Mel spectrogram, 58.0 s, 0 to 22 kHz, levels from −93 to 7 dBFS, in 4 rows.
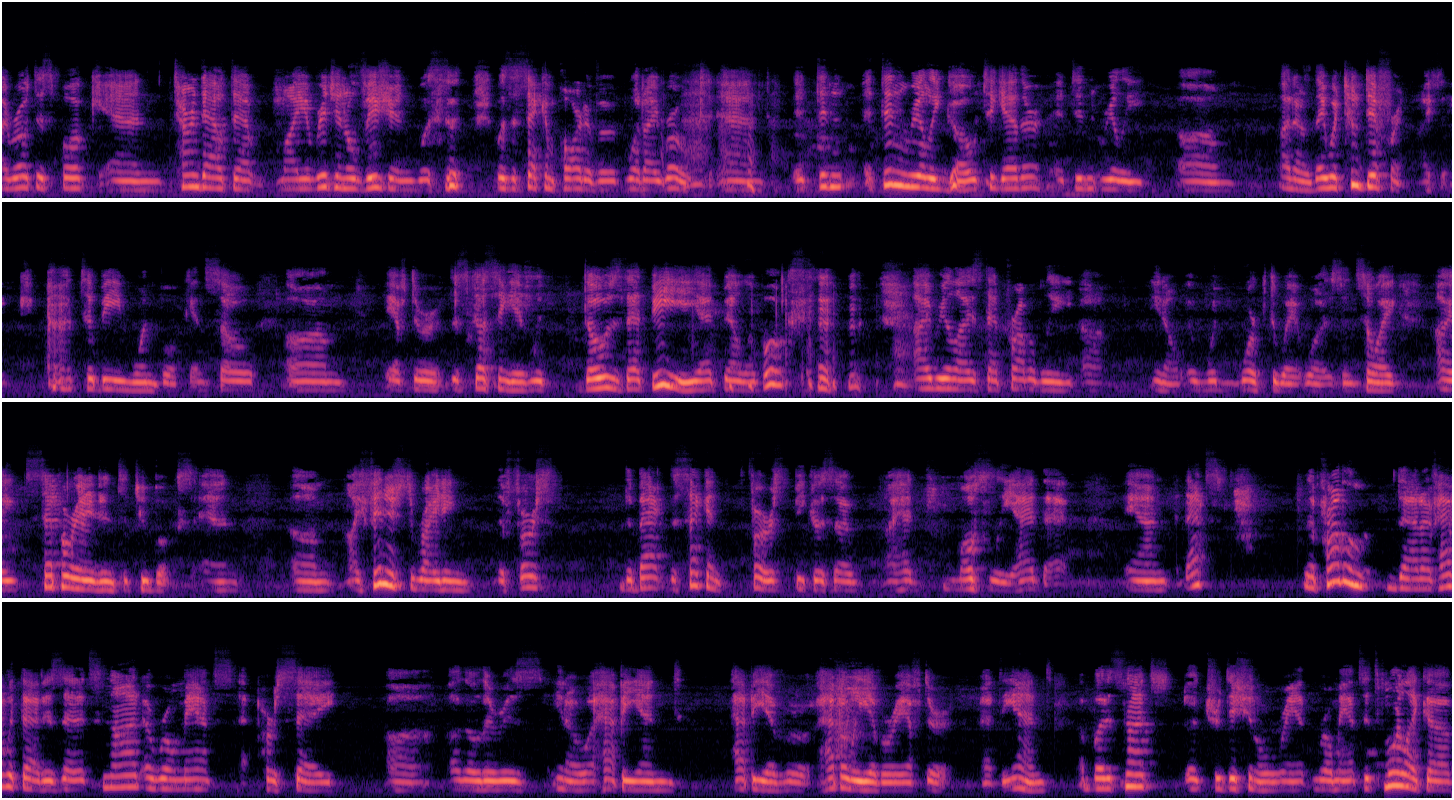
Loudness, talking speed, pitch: -28 LUFS, 150 wpm, 235 Hz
